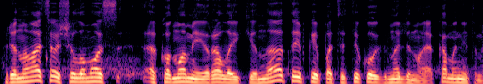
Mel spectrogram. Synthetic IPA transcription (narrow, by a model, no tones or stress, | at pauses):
ɾʲɛnoːʋɑːtt͡s̪ʲɪjoːsʃʲɪlˠʊmoːsɛkoːnoːmʲɪjɛiːɾɐlˠɐɪkʲɪnɐt̪ɐɪpkɐɪpɐt̪ʲsʲɪt̪ʲɪkoːɪɡnɐlʲɪnoːjɛkɑːmɐnʲiːt̪omʲe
